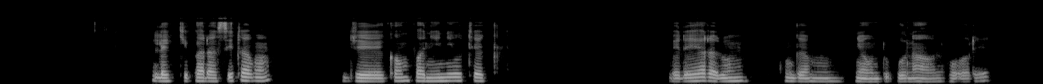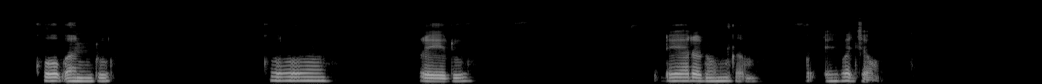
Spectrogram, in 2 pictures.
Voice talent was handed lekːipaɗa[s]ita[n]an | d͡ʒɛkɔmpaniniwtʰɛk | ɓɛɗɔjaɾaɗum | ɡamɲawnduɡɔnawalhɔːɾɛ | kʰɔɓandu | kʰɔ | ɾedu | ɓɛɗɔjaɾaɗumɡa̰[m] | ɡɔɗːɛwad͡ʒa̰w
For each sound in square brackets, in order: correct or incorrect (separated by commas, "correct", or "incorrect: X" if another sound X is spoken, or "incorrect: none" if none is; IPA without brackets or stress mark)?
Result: correct, incorrect: m, correct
